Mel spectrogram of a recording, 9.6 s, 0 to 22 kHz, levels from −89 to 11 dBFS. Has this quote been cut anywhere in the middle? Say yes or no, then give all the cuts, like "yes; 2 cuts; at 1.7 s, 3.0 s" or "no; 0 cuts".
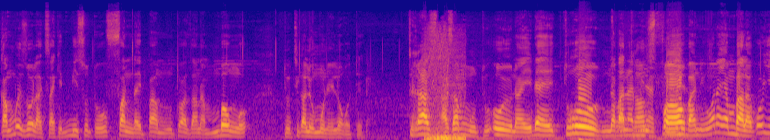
yes; 1 cut; at 5.4 s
